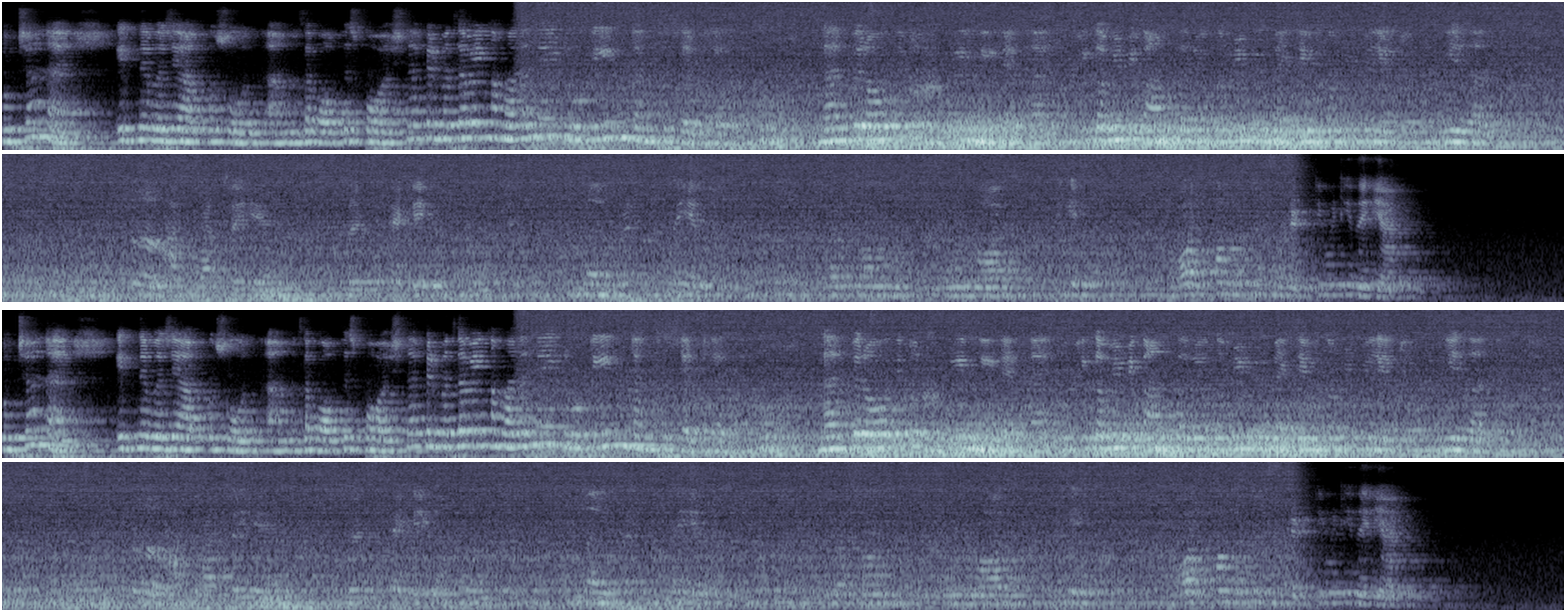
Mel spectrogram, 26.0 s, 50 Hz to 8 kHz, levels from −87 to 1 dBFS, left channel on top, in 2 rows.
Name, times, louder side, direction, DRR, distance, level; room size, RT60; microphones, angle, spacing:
voice 1, 0.0-7.7 7.9-12.9 17.8-18.2, equal, 30° right, -1 dB, 1.1 m, -24 dB
sound 1, 4.3-23.8, equal, 5° left, 1.3 m, -27 dB
voice 2, 7.5-7.9 14.1-15.5 15.8-17.4 18.1-18.3 18.6-19.1 19.8-21.4 21.8-22.0 22.7-24.7, left 1 dB, 45° left, 1 dB, 1.1 m, -34 dB
7.0 x 4.8 x 3.8 m, 1.1 s
head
